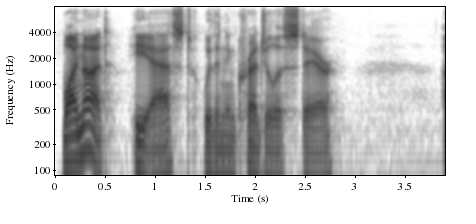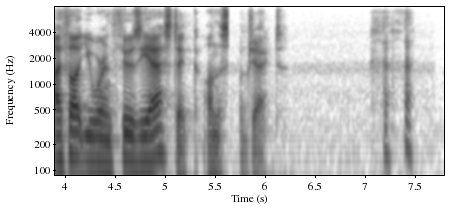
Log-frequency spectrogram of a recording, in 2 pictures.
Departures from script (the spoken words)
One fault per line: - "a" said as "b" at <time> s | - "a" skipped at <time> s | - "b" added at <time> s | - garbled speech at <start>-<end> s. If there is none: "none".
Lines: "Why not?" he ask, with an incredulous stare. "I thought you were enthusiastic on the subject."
- "ask" said as "asked" at 0.9 s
